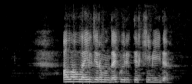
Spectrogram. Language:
Kazakh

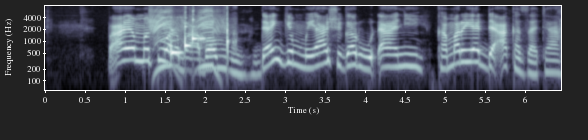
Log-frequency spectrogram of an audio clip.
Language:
Hausa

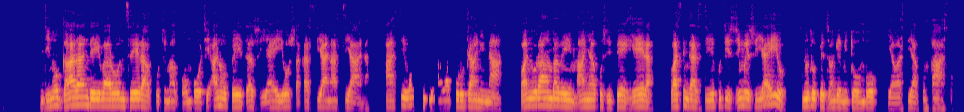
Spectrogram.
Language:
Ndau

